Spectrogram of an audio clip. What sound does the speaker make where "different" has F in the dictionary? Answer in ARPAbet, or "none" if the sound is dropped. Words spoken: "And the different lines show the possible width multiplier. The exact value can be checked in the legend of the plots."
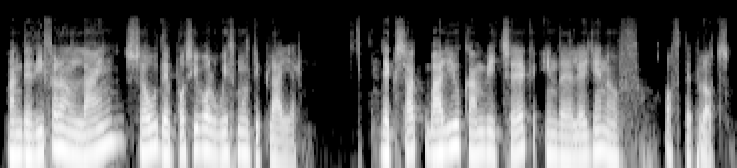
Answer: none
